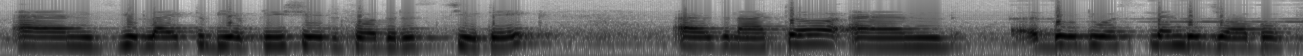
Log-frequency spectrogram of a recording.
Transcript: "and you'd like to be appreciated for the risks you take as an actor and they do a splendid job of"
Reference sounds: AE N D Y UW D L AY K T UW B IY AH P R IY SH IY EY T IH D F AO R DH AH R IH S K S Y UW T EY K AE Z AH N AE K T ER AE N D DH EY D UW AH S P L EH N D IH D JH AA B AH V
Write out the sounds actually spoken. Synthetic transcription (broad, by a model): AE N D Y UW D L AY K T UW B IY AH P R IY SH IY EY T IH D F AO R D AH R IH S K S Y UW T EY K AE Z AH N AE K T ER AE N D EY D UW AH S P L EH N D IH D JH AA B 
